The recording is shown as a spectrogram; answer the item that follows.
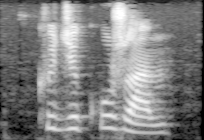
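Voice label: "кыдзи кужан" Komi, female; kpv audio dict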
